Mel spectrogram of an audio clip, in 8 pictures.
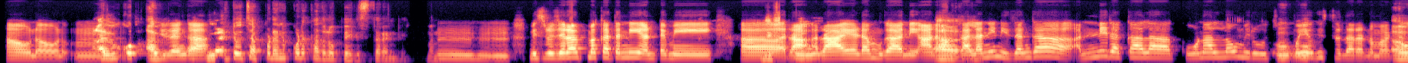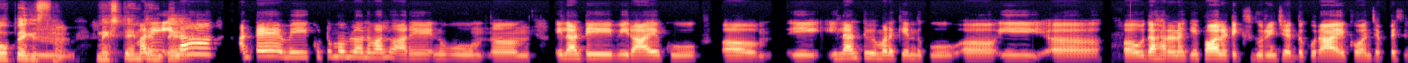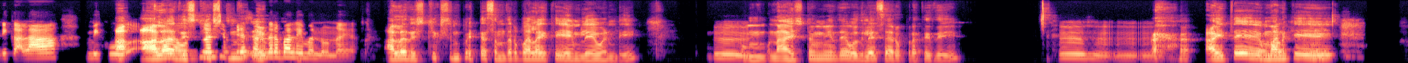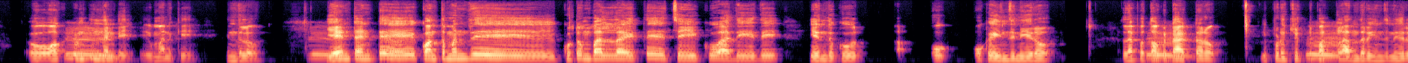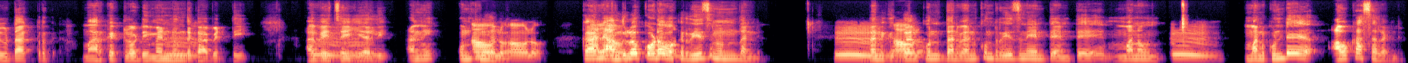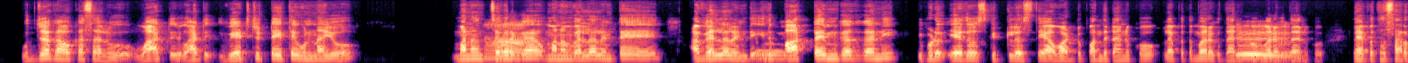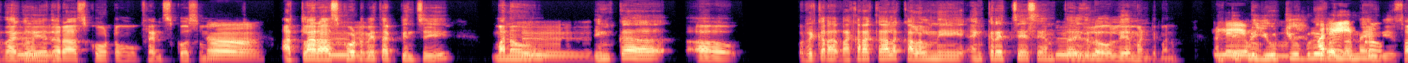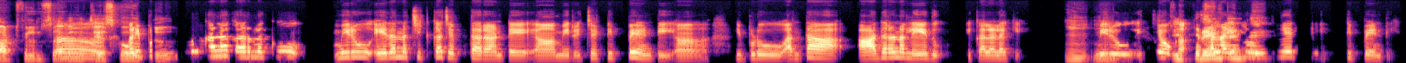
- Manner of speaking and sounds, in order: other background noise; other noise; in English: "పాలిటిక్స్"; tapping; in English: "రిస్ట్రిక్షన్స్"; in English: "రిస్ట్రిక్షన్"; chuckle; horn; lip smack; lip smack; in English: "పార్ట్ టైమ్‌గా"; in English: "స్కిట్‌లొస్తే"; in English: "ఫ్రెండ్స్"; in English: "ఎంకరేజ్"; in English: "ఫిలిమ్స్"; in English: "లైన్‌లో"
- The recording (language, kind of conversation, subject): Telugu, podcast, నీ సృజనాత్మక గుర్తింపును తీర్చిదిద్దడంలో కుటుంబం పాత్ర ఏమిటి?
